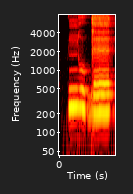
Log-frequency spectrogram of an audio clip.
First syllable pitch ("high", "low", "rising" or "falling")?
falling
